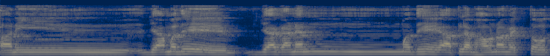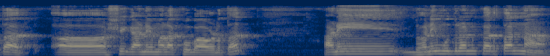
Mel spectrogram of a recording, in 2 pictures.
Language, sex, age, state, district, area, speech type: Marathi, male, 30-45, Maharashtra, Amravati, rural, spontaneous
